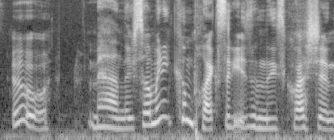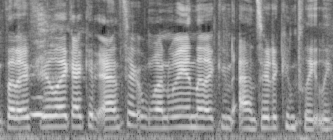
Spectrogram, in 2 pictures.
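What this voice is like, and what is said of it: Subtle Canadian accent. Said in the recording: “one of our resident Canadians ... In case you didn't hear it anywhere in the accent yet ... It's subtle. It's a subtle one.”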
